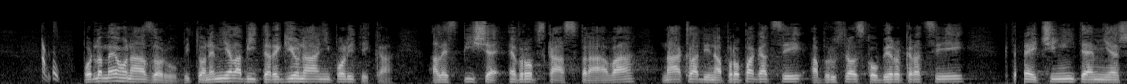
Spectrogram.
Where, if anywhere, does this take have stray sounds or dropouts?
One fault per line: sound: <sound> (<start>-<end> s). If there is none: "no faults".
sound: chirp (0.4-0.6 s)
sound: dropout (10.2-10.2 s)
